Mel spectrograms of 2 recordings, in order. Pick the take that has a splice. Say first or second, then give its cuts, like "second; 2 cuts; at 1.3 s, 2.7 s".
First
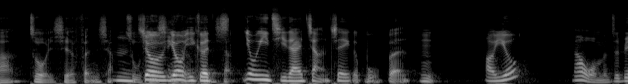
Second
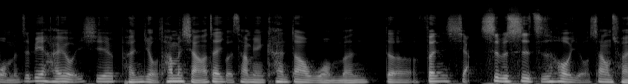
second; 2 cuts; at 2.3 s, 4.8 s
